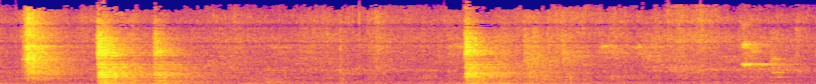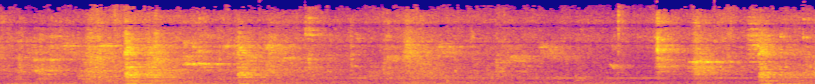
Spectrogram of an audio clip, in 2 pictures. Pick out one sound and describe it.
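Cows moo nearby in a large, open barn.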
